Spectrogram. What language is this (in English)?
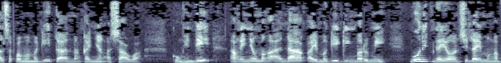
Filipino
